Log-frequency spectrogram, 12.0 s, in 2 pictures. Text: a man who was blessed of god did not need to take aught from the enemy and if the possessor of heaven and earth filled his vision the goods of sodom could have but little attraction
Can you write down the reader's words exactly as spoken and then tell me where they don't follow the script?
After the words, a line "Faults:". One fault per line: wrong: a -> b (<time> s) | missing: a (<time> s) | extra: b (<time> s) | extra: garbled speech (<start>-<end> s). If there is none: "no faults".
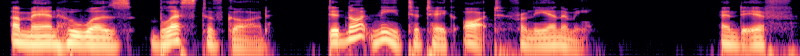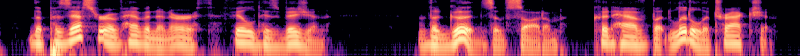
a man who was blessed of god did not need to take aught from the enemy and if the possessor of heaven and earth filled his vision the goods of sodom could have but little attraction
Faults:
no faults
